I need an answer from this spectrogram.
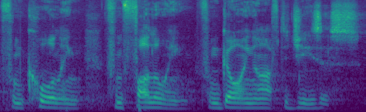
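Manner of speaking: usual speaking voice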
